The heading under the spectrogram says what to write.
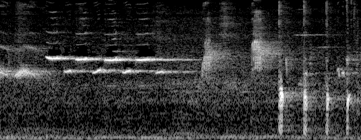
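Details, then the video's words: Caged Chinese hwamei in "thắt cổ chai" style song: a few thin, level whistled notes, then a rising slur and a short run of sharp, evenly spaced clicks. "Chim hoạ mi đặt đất hót thắt cổ chai thắt cổ chai"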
